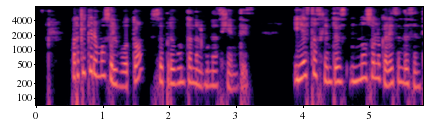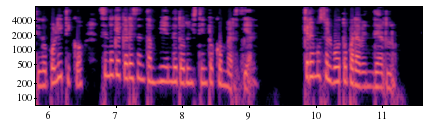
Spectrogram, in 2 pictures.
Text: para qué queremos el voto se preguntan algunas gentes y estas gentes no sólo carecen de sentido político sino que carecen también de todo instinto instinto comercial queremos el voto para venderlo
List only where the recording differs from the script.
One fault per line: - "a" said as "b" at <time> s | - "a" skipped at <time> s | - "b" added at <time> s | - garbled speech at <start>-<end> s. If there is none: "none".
- "instinto" skipped at 8.5 s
